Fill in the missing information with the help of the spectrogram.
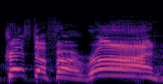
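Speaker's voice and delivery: loud cheering shout, high pitched. Real, not acted. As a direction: yell it across the finish line. Urging a runner, repeated louder.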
